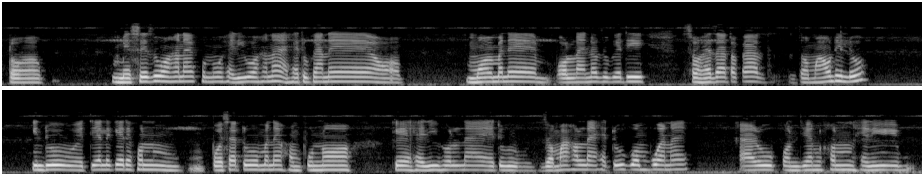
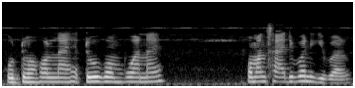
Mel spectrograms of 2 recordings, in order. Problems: background sounds at intervals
